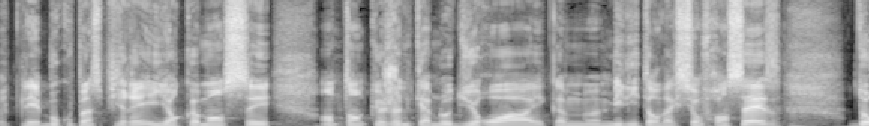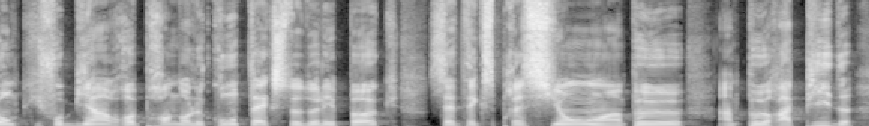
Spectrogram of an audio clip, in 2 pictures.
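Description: A man, a guest author in a radio interview, explaining at length in a measured way with frequent hesitations and repeated words. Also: medium pitch, no room sound, studio quality.

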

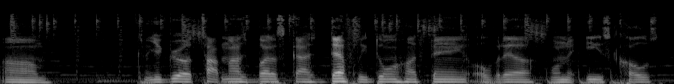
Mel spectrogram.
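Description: A man's voice: fairly low pitch, flat delivery, a little slow, faint music behind. A man hosting his own podcast, talking casually in a rambling, laid-back way with lots of fillers and slang, a little out of breath. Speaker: podcast host. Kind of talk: casual solo podcast outro.

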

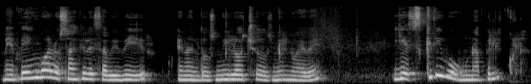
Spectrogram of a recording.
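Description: Speaking a little fast in a voice on the high side with a breathy edge, a Mexican woman with a Mexican accent shares personal anecdotes during a relaxed interview. This actress stays animated throughout, performing the dialogue she quotes.

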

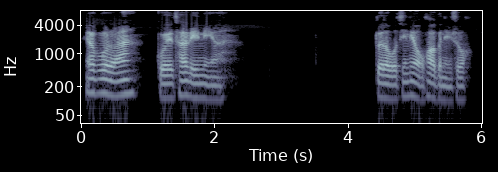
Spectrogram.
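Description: A young man performing a role-play audio drama as a sharp-tongued, teasing childhood friend who softens into comforting, speaking with a lilt. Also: medium pitch, a little slow, muffled recording. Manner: teasing, snarky, then gently soothing.

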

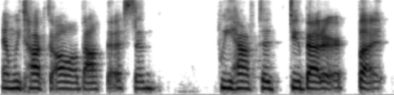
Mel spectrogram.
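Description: A woman in her thirties co-hosting a podcast, teasing and quick to laugh. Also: on the high side, little pitch movement, fairly bright tone. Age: 30s. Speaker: podcast co-host. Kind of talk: casual chat.

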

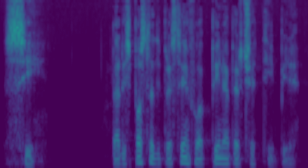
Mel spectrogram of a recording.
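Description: Low-voiced man reading an audiobook. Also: moderate pace, a little mellow. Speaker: narrator. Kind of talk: audiobook narration.

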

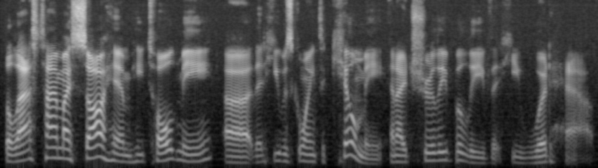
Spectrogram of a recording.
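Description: Man, podcast host, medium pitch, conversational, halting phrasing, dry recording. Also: expressive, a bit bright, dry recording. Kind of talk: conversational podcast intro and interviewing.

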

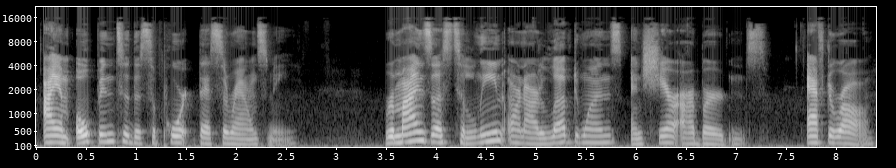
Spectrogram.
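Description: Low-pitched woman hosting a motivational podcast. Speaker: podcast host and affirmation coach. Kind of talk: scripted motivational podcast narration.

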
